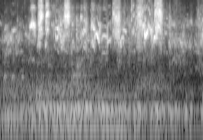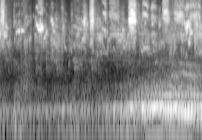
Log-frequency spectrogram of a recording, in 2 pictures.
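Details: Lovebirds of various mutations in a busy chorus of short, shrill, scratchy squawks and chirps, irregular and overlapping, with a low rumbling hum growing toward the end.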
